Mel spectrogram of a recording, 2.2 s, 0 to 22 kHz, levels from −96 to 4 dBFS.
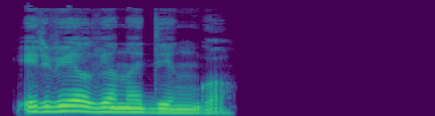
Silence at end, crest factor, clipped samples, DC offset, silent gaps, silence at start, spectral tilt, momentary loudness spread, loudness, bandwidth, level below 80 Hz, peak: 1.05 s; 16 dB; under 0.1%; under 0.1%; none; 0.1 s; -8 dB/octave; 10 LU; -21 LUFS; 17 kHz; -66 dBFS; -6 dBFS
